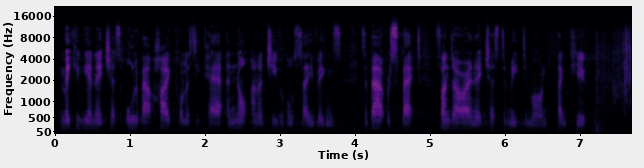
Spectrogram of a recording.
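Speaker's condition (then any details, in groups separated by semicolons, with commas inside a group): No condition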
